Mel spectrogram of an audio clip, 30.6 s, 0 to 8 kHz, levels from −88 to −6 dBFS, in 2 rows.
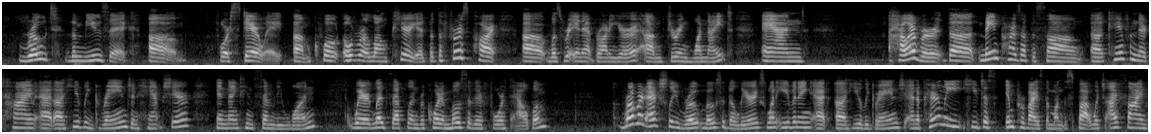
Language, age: English, 30-49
